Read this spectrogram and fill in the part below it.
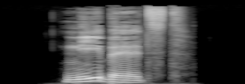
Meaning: second-person singular present of nebeln
- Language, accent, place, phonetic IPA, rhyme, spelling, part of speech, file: German, Germany, Berlin, [ˈneːbl̩st], -eːbl̩st, nebelst, verb, De-nebelst.ogg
